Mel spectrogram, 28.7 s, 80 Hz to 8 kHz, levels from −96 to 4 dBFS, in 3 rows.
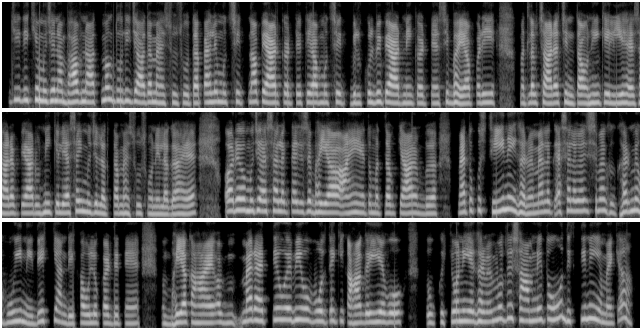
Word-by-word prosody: जी, 320 0 -3
देखिए 310 +1 0
मुझे 290 0 +3
ना 285 -1 +2
भावनात्मक 265 +4 +2
दूरी 290 -1 -2
ज़्यादा 255 -2 +2
महसूस 235 -2 -3
होता 230 0 -1
है - - +4
पहले 250 +1 +2
मुझसे 260 0 -4
इतना 260 +1 -1
प्यार 240 -3 +6
करते 235 0 -3
थे 250 - +1
अब 240 0 +3
मुझसे 240 +1 -3
बिल्कुल 235 +2 -2
भी 260 +2 +1
प्यार 235 -3 +5
नहीं 230 0 -3
करते 225 0 -4
हैं। 225 - -1
सिर्फ 230 +3 -5
भैया 220 -3 +5
पर 235 0 -3
ही 245 0 0 0.4
मतलब 235 +1 -1
सारा 230 -1 +5
चिंता 230 -2 0
उन्हीं 235 +2 0
के 245 +1 +1
लिए 230 0 +1
है, 220 - +4
सारा 225 +1 +1
प्यार 225 0 0
उन्हीं 245 +3 -2
के 245 +1 -2
लिए 235 0 +1
ऐसा 235 +4 -1
ही 285 - +2
मुझे 250 -3 0
लगता 220 -1 -2
है 220 - -2
महसूस 225 -1 -5
होने 205 -1 -3
लगा 205 0 -1
है। 215 +3 0 0.4
और 290 +1 +3 0.2
मुझे 290 +1 +2
ऐसा 280 +1 +1
लगता 270 -1 -2
है 270 - 0
जैसे 260 +2 -2
भैया 245 -1 +2
आएँ 230 +3 +2
हैं 235 - -3
तो 240 - -8
मतलब 230 -1 -3
क्या 225 -1 +2
अब 215 -2 -7 0.5
मैं 250 - +4
तो 300 - -5
कुछ 300 0 -7
थी - - +2
ही 315 - +4
नहीं 320 -5 +2
घर 240 -2 +1
में। 220 - -2
मैं 250 +2 -1
लग 270 -1 -4
ऐसा 295 +3 -3
लगा 285 0 0
जैसे 285 +1 -6
मैं 300 0 -1
घ 240 -2 -8
घर 265 +2 0
में 300 +1 +1
हूँ 255 0 -3
ही 285 - +2
नहीं 225 -5 -2
देख 275 +5 -2
के 310 - -2
अनदेखा 230 -3 -3
वो 230 - 0
लोग 235 0 -2
कर 230 0 +1
देते 220 0 -6
हैं। 220 +1 -5 0.5
भैया 245 +5 +5
कहाँ 235 0 +2
है? 235 0 +5
अब 235 -3 -5
मैं 295 - +5
रहते 295 0 +1
हुए 320 -1 +2
भी 320 +2 +3
वो 315 0 +1
बोलते 280 0 -2
हैं 285 - -5
कि 280 - -9
कहाँ 230 +1 +3
गई 250 +1 +1
है 265 -1 +3
वो, 250 +1 -1 0.3
तो 235 +1 -3
क्य 250 +3 -8
क्यों 270 +3 -1
नहीं 285 0 +2
है 275 - +3
घर 275 0 +1
में? 265 +1 -3
मैं 300 - -2
बोलती 340 +1 -2
है 365 - 0
सामने 305 -1 +1
तो 320 +1 -1
हूँ 370 +2 -1
दिखती 295 +3 -3
नहीं 345 -3 +2
हूँ 255 - -4
मैं 225 -1 -1
क्या? 335 +1 -5
250 Hz, 260 wpm, -25 LUFS, 230-280 Hz, 0.5 s, प्यार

